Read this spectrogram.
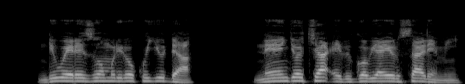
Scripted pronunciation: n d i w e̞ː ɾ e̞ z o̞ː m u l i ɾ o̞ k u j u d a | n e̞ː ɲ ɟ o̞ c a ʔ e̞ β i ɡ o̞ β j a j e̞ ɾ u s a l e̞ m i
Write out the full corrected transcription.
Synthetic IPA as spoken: n d i w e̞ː ɾ e̞ z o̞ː m u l i ɾ o̞ k u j u d a | n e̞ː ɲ ɟ o̞ c a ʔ e̞ β i ɡ o̞ β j a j e̞ ɾ u s a l e̞ m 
